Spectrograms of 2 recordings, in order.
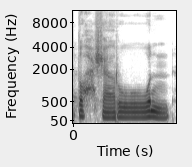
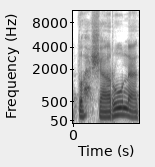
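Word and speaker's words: تحشرون: nun ini kita sukunkan atau kita matikan sehingga dibaca tuhsyarun tidak dibaca tuhsyaruna tidak tapi dibaca tuhsyarun seperti itu Baiklah saudara semuanya dikarenakan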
